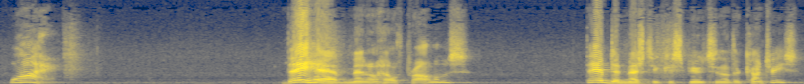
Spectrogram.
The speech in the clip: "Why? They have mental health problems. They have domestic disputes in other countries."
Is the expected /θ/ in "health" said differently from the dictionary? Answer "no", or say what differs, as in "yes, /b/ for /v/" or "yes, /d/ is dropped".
no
